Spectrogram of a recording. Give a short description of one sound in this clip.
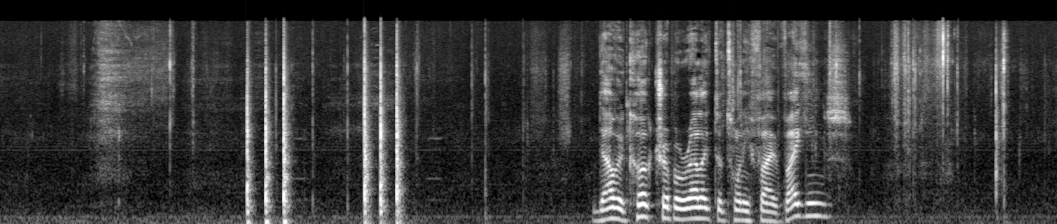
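Cardboard trading cards rustle and click as hands sort through them.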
